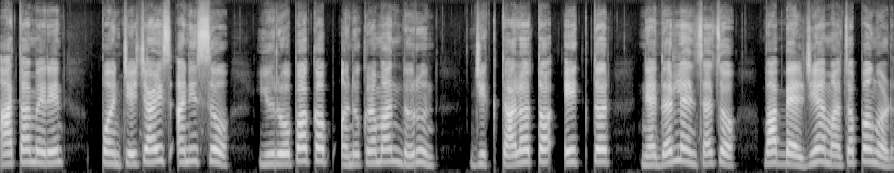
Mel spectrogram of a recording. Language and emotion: Goan Konkani, neutral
